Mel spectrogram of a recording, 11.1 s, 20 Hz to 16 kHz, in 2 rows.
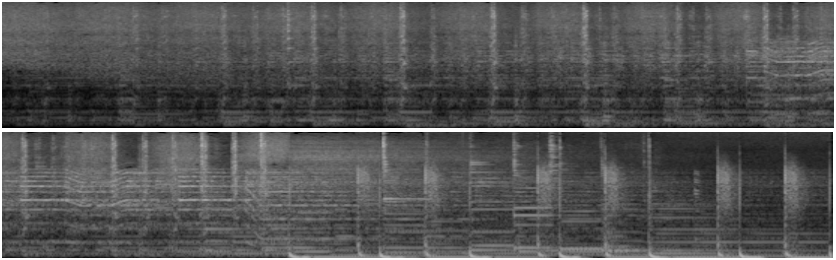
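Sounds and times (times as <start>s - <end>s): rhythmic tune with percussion: 0.1s - 11.0s.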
